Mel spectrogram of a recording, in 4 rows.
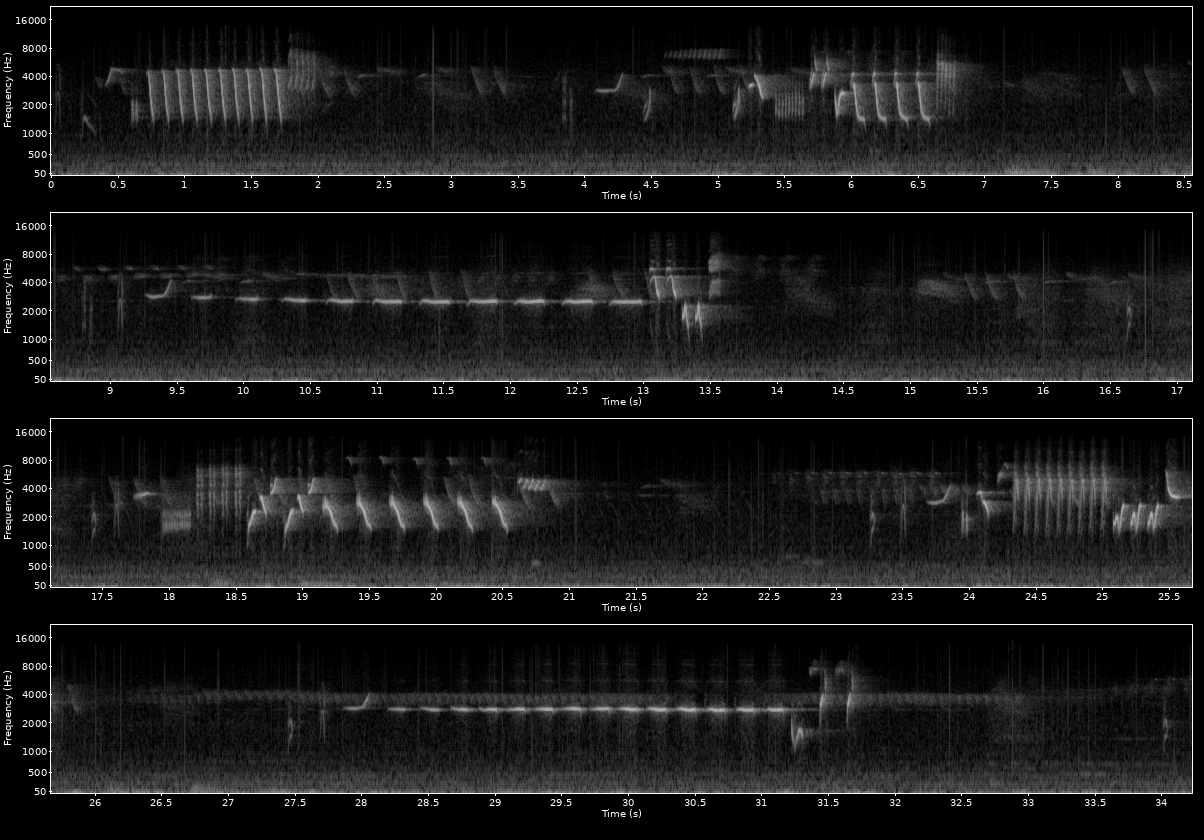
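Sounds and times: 
common nightingale singing: 0.0s - 34.2s.

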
